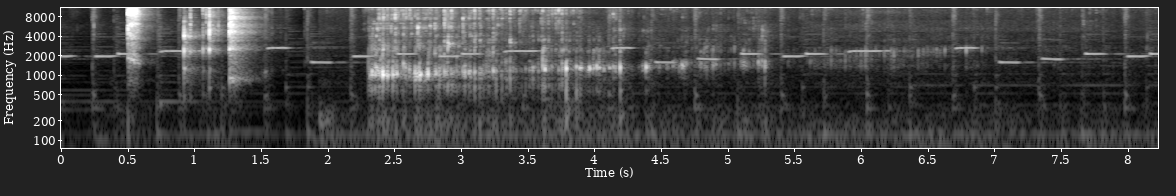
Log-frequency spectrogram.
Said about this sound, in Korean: 그리고 마지막 탄산수 가득.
